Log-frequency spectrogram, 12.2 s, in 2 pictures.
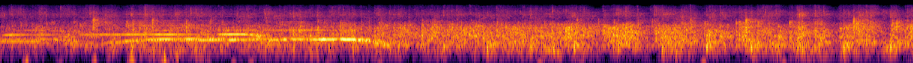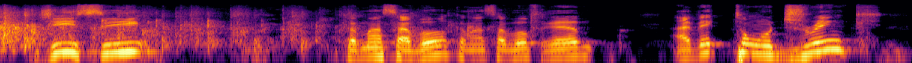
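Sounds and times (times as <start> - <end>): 
audience applause: 0.0 - 9.7
speech: 6.4 - 7.2, 8.4 - 12.1.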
